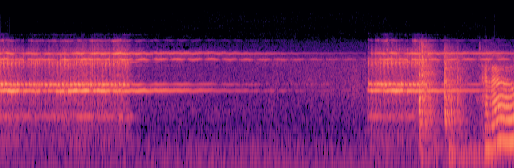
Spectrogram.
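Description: Telephone bell ringing twice: the first ring fades out over a couple of seconds, and the second ring is cut short by two sharp clicks about five seconds in.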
